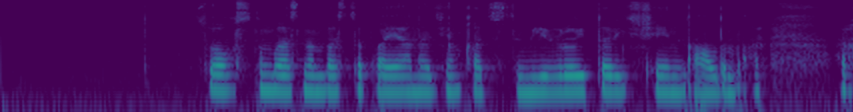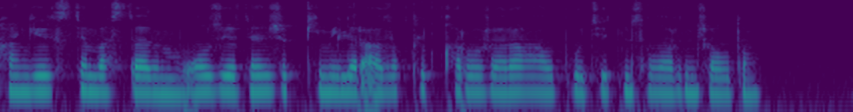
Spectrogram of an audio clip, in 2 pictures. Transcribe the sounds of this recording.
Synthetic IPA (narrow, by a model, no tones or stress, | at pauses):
so̞ʁəst̪əɴbɑsənɑnbɑst̪ɑpɑjɑʁənɑd̪e̞jɪɴqʰɑt̪ə̥st̪əmevro̞jt̪aɾiʃejnɪnʔɑ̰lˠd̪əmarχɑŋɡʲeɡʲst̪e̞nbɑst̪ɑd̪əmwo̞lˠʒe̞ɾd̪e̞nʒʏk̚ʲʰemejleɾʔɑ̰zəq̚t̪ʰʏlk̚ʲqʰɑɾuʒɑɾɑʁɑlˠəpwɵt̪e̞t̪ɪnso̞lˠɑɾd̪əɴʒɑwd̪əɴ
